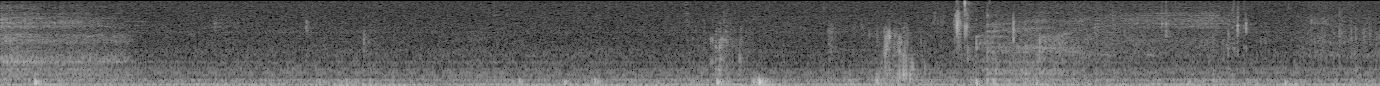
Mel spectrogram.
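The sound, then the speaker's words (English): Quiet mouth sounds of someone sipping a dark, malty drink from Carbach, with small wet clicks and swallows scattered across a few seconds over a low background hum, no talking. “We will see if we agree with Mr. Joey Hickman after this sip”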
